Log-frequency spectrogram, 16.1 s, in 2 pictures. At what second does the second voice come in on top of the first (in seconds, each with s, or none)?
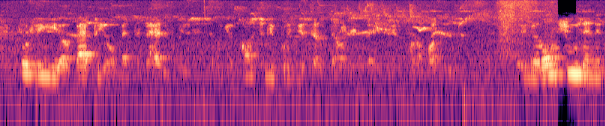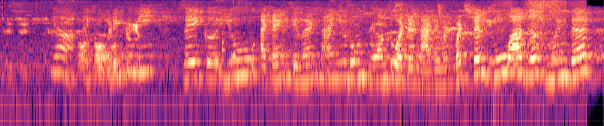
8.8 s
